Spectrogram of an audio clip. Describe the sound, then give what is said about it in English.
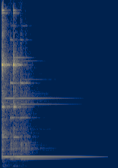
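A doorbell chimes with two quick strikes, a ding-dong, then a clear tone rings on and slowly fades over about two seconds. Nothing else can be heard. “And then the doorbell rings.”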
